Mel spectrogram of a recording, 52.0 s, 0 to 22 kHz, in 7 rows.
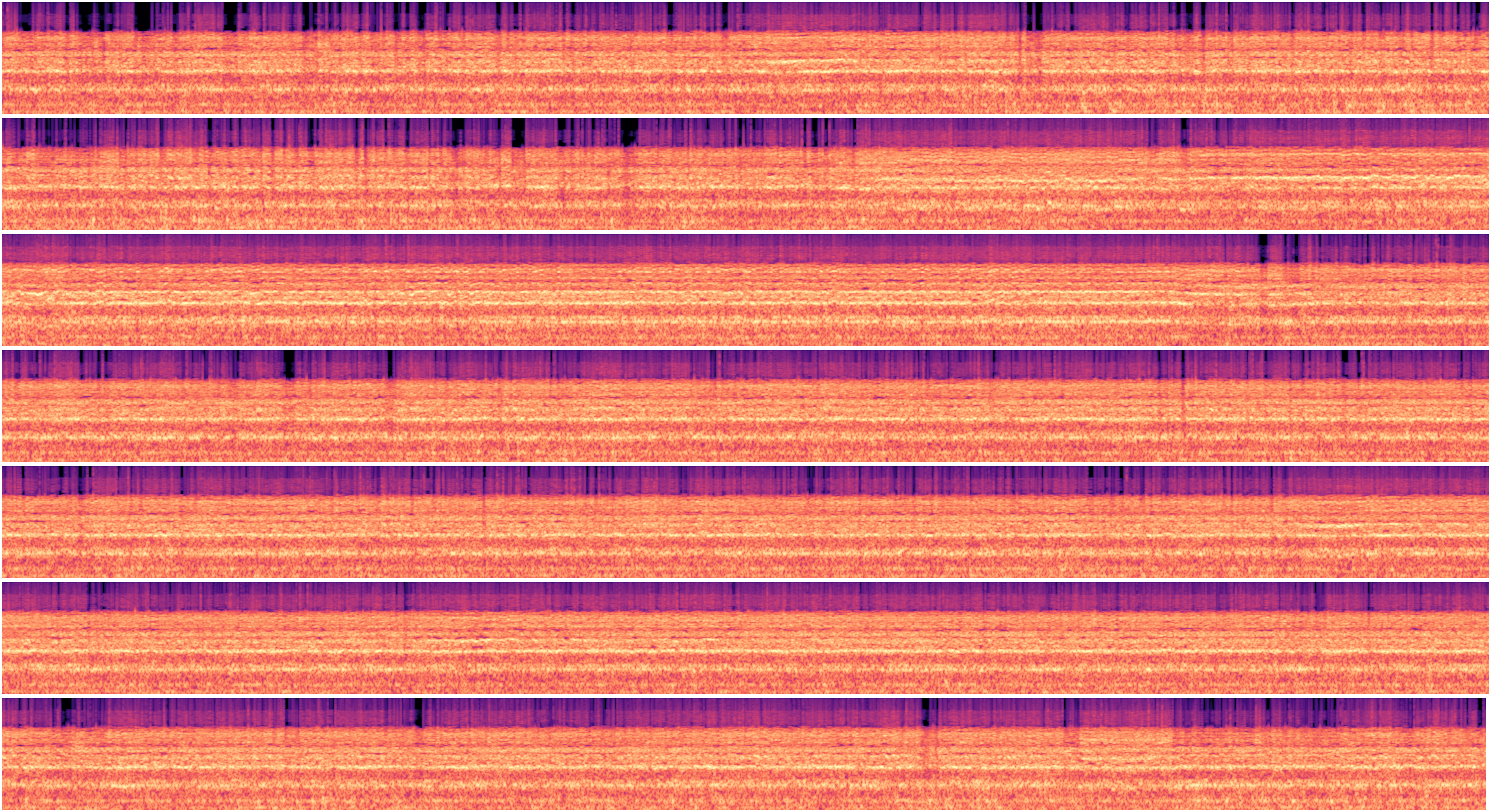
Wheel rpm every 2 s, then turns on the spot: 230, 230, 230, 240, 230, 230, 210, 210, 210, 210, 220, 230, 240, 230, 230, 230, 230, 230, 230, 230, 230, 230, 230, 230, 230, 230.
none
